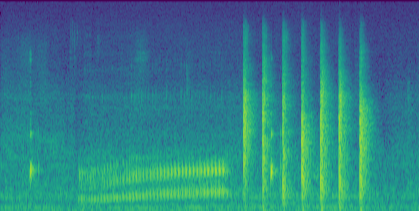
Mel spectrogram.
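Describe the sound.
A woman makes a drawn-out, rolling purr-like sound with her voice, then claps her hands about eight times in a quick, steady burst, fairly loud, so a baby will look up.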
